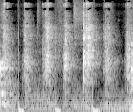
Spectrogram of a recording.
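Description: Wooden pepper mill grinding peppercorns in several short bursts, over background music with a steady beat.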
